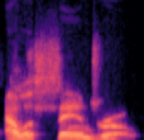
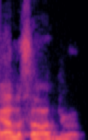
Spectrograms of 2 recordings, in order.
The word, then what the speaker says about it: Alessandro: that's kind of real you gotta gotta say how they pronounce it right because anybody else would just probably come and say alessandra you like nope oh no yeah you gotta roll that uh that's not what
